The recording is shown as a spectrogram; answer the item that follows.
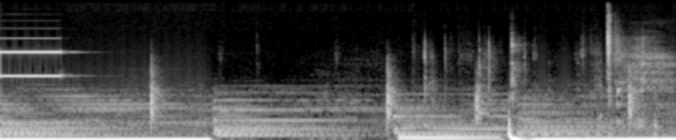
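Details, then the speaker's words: GCE Zeno-Lite portable oxygen concentrator, in its carry case with cannula attached, powered on by pressing the power button: electronic beeps and tones, then mechanical thunks and a steady low running hum. "so to power on your gce zeno light you're going to simply press the power button"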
